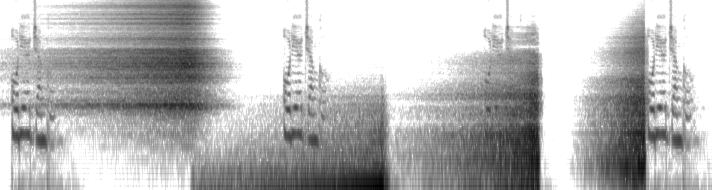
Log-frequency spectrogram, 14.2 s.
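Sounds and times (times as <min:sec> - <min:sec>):
rising sound: 0:00.7 - 0:07.8, 0:08.5 - 0:10.8, 0:11.9 - 0:13.0.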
